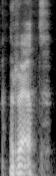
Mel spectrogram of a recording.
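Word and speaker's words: wrath: रैथ, डब्ल्यू के बाद जब आर आता है तो वो आपका ऑलमोस्ट जो डब्ल्यू है क्या हो जाता है, साइलेंट हो जाता है, तो रैथ इसको पढ़ते हैं, रैथ, रैथ इसका सेकंड एंड थर्ड फॉर्म होता है।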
